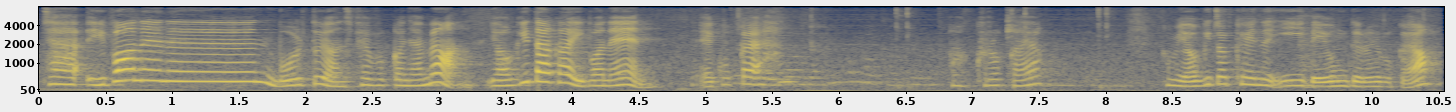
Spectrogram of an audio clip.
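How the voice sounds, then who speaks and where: Animated woman teaching software, some background noise. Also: medium pitch, moderate pace. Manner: explanatory, checks in with short tag questions. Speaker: computer skills instructor. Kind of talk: step-by-step spreadsheet software lesson.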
